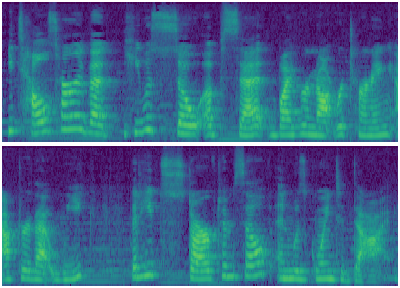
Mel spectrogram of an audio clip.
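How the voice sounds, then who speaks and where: A woman hosting a video, telling a story and commenting in a casual, expressive, chatty way. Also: mid-range voice, a little slow. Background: background music.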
